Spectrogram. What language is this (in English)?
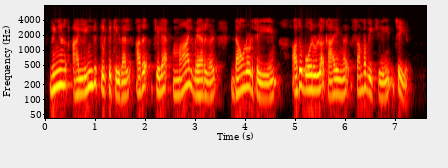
Malayalam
